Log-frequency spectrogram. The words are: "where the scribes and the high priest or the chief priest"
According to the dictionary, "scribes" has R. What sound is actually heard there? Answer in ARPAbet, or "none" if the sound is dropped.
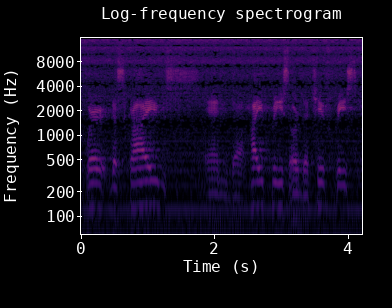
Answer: none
